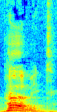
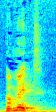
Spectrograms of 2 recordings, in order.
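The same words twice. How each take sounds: First: The stress is on the first syllable. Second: The stress is on the second syllable. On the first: It is used as a noun. "it is a noun, permit" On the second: It is used as a verb. "it's a verb, permit"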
